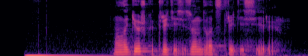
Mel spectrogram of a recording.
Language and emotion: Russian, neutral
